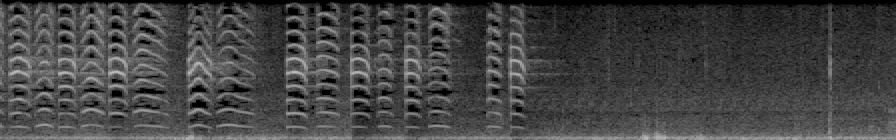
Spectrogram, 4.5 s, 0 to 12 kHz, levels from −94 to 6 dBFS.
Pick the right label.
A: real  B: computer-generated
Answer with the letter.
A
